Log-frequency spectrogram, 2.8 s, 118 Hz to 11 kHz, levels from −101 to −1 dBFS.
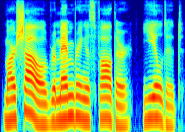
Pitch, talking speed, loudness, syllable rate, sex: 180 Hz, 110 wpm, -17 LUFS, 4.3 syllables/s, female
